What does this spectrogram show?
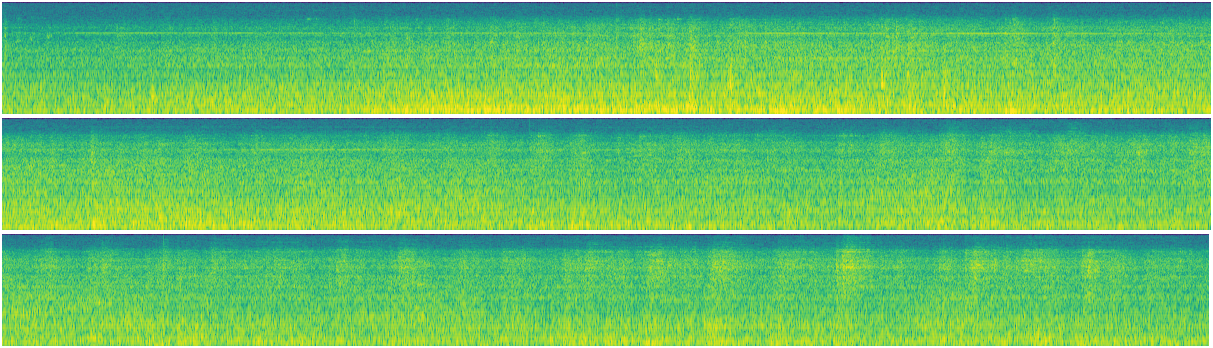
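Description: KiwiRail train passing on the line: a steady rumble of locomotive and wagons on the rails, loudest a few seconds in, with wheel-on-rail clicks standing out more near the end.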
